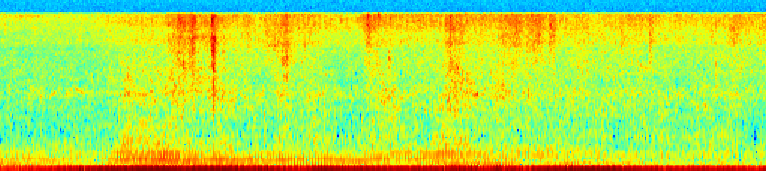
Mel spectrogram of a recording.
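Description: A small motor running at a steady pitch, a low even drone that does not change.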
